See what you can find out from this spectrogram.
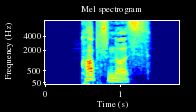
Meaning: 1. clout (blow on the head) 2. riddle, brain-teaser
- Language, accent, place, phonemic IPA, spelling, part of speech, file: German, Germany, Berlin, /ˈkɔpfnʊs/, Kopfnuss, noun, De-Kopfnuss.ogg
